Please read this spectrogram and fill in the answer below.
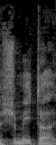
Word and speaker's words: Shemitah: And now you have a new book out called The Mystery of the Shemitah. Is that the correct way to pronounce that? Yes, you did it perfectly.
